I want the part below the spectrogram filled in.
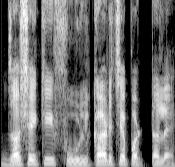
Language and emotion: Goan Konkani, neutral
